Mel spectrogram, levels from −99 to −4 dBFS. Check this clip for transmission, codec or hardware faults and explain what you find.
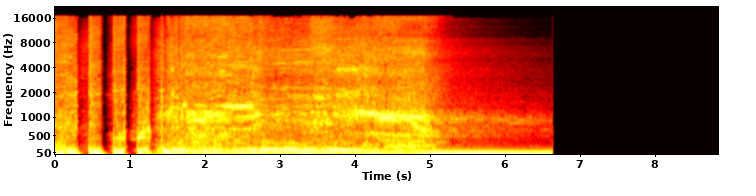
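One fault is present. From 6.65 s to the end, an audio dropout to silence: the sound cuts off mid-flow into silence with no room tone, likely from the input being lost while recording continued.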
